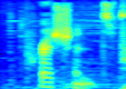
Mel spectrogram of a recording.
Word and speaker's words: prescient: Prescient. – Prescient. – Prescient. – The UK pronunciation, there's a little update for you there. The UK pronunciation is prescient.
